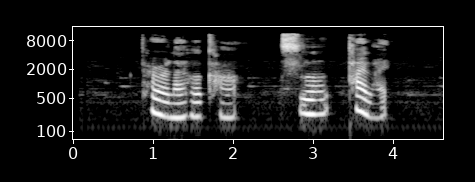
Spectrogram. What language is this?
Chinese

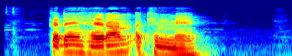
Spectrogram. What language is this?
Sindhi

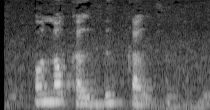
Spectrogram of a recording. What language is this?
Nüpode Huitoto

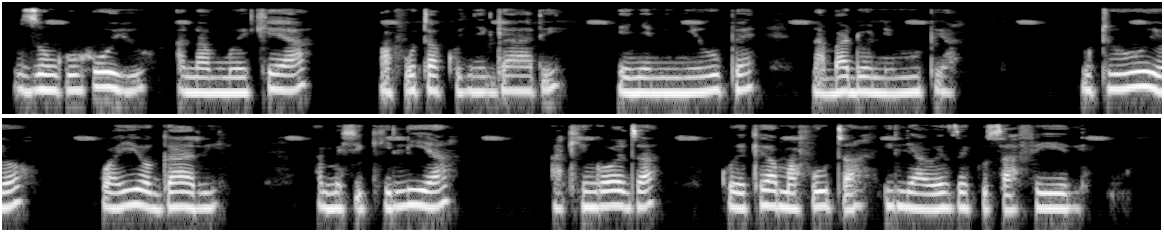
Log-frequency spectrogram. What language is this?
Swahili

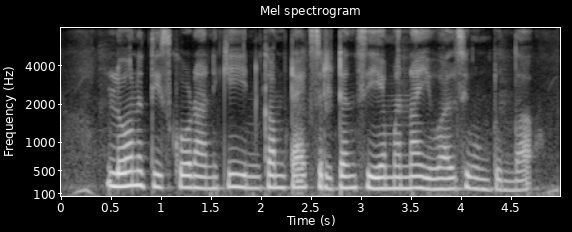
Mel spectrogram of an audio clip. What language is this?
Telugu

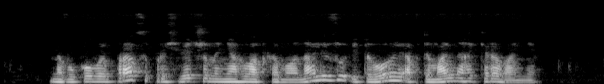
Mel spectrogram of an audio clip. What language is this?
Belarusian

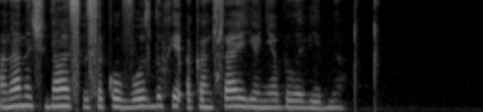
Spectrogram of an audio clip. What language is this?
Russian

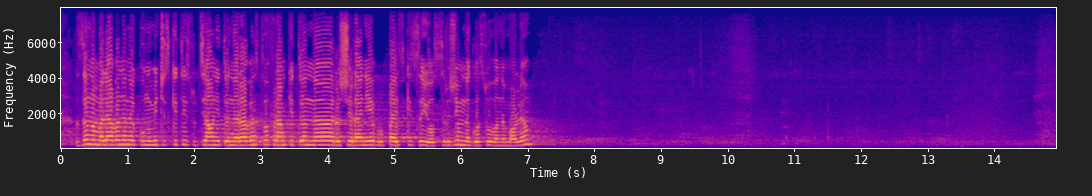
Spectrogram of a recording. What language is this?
Bulgarian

